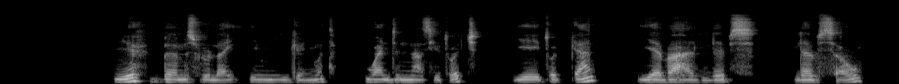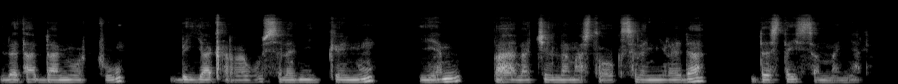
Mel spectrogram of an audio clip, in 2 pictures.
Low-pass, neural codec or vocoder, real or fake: 10.8 kHz; none; real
